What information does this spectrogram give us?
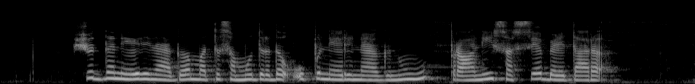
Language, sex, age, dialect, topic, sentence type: Kannada, female, 18-24, Dharwad Kannada, agriculture, statement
